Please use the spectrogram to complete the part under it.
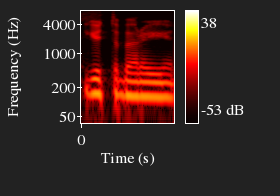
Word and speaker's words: Göteborg: He's got his Google Map thing of the city we're moving to, which is Göteborg. – What's called? – Yeah, Gothenburg if you're American. Anyway, what? Why is it Gothenburg if you're American? – Because that's it in English. It's Göteborg in Swedish.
